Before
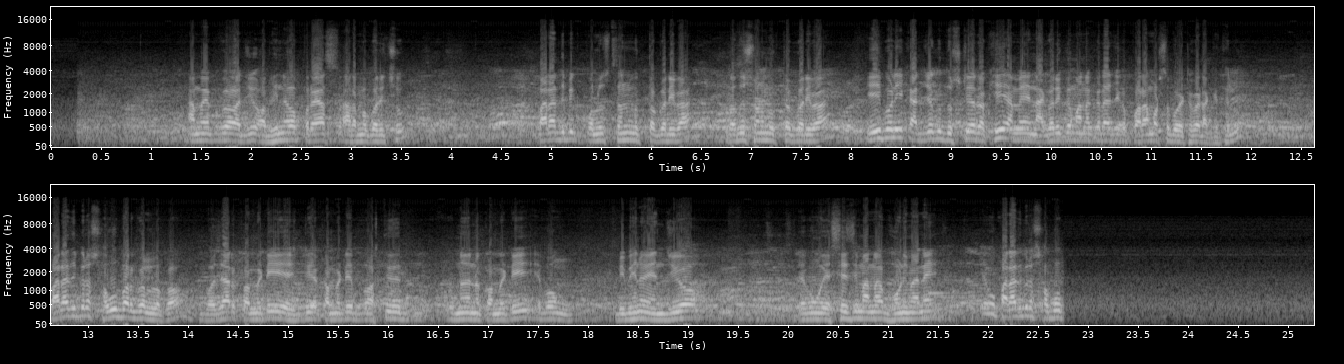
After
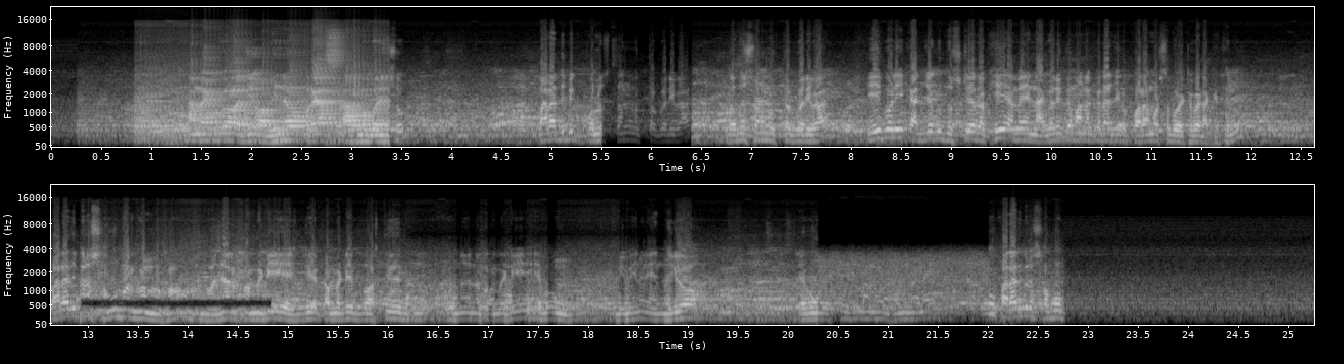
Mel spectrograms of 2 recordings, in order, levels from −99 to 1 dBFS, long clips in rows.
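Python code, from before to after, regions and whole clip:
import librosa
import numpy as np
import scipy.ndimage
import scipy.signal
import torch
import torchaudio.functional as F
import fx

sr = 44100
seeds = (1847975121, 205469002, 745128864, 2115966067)

y = fx.chain(x, sr, fx.high_shelf(hz=5400.0, db=9.0),
    fx.room_flutter(wall_m=7.3, rt60_s=0.62),
    fx.env_flatten(amount_pct=50), at=(0.84, 3.39))
y = fx.chain(y, sr, fx.lowpass(hz=2100.0, slope=6),
    fx.differentiator(), at=(5.5, 6.42))
y = fx.chain(y, sr, fx.cheby1_bandstop(low_hz=360.0, high_hz=760.0, order=5),
    fx.env_flatten(amount_pct=70), at=(12.93, 14.85))
y = fx.chain(y, sr, fx.peak_eq(hz=6000.0, db=-12.0, octaves=0.44),
    fx.over_compress(threshold_db=-31.0, ratio=-0.5), at=(16.18, 18.88))
y = fx.chain(y, sr, fx.delta_mod(bps=16000, step_db=-44.5),
    fx.highpass(hz=100.0, slope=12),
    fx.tilt_eq(slope=4.0), at=(20.3, 22.02))
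y = fx.highpass(y, sr, hz=570.0, slope=6)
y = y + 0.52 * np.pad(y, (int(7.3 * sr / 1000.0), 0))[:len(y)]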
